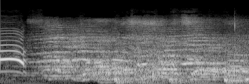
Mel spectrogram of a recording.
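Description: Gym crowd shouting and cheering over loud background music, opening with a single high-pitched yell.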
